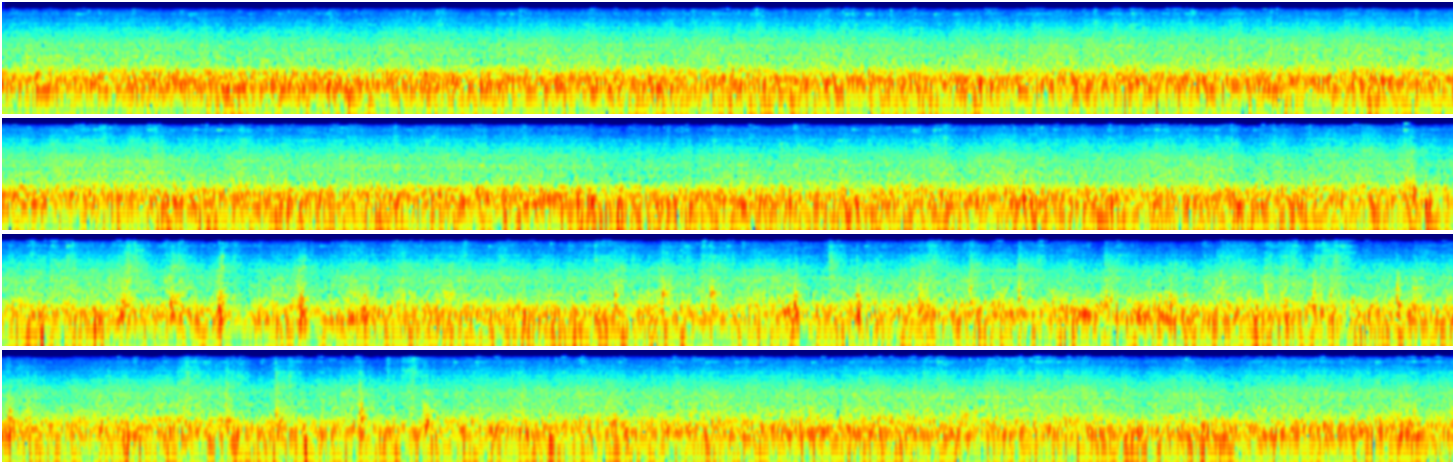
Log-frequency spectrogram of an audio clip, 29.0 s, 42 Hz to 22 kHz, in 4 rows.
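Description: Class 37 diesel locomotive's English Electric V12 engine running under power, a steady heavy drone heard from the coach right behind it, with wheel clatter over rail joints, the clicks thickest in the middle stretch.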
